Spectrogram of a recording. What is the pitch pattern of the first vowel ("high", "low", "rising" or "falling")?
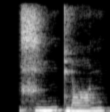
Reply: rising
